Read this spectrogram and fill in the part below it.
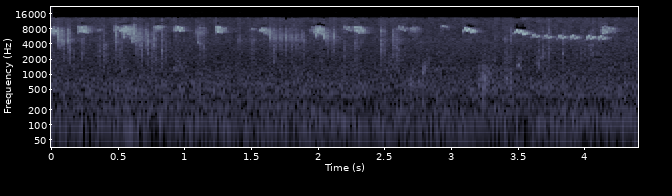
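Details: A flock of long-tailed tits feeding overhead, calling in thin, very high 'see-see' notes and short twittering trills, overlapping several times a second, over faint background hiss.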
